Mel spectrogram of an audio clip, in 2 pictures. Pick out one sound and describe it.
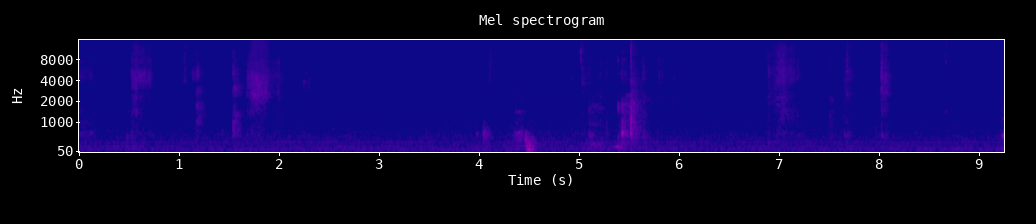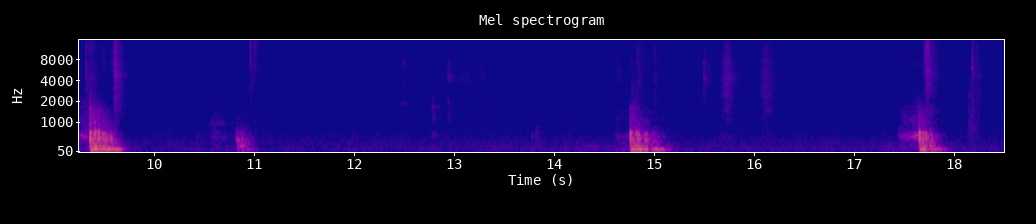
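A knife cuts through soft wax sheets with quiet scrapes and taps.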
